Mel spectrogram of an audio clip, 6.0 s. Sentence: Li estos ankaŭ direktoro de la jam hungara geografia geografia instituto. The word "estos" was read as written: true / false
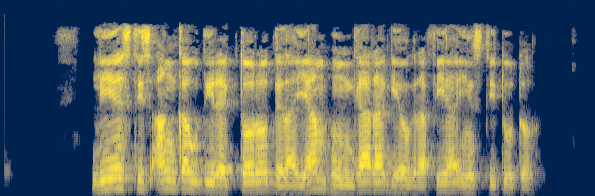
false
